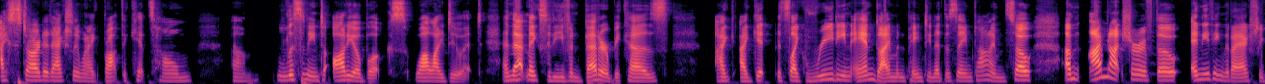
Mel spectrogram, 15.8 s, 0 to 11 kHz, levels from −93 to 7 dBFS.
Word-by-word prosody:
I 160 - +1
started 160 -2 +2
actually 155 +2 -2
when 145 -3 -9
I 130 -1 -9
brought 150 0 -3
the - - -16
kits - - -8
home, 145 0 -14 0.5
um, 140 -1 -16 0.3
listening 170 -1 -1
to - - -4
audiobooks 160 -5 +1
while 140 0 0
I 140 -1 -1
do 130 -1 -9
it, - - -13 0.3
and 155 +4 -6
that - - +7
makes 175 -2 +2
it 155 - -10
even 145 -1 -8
better 150 +3 +2
because 140 0 -1 0.6
I 150 - 0
g - - -26
I 140 -1 +1
get 160 +4 -2
it's 155 0 -2
like 155 -3 +3
reading 175 +4 -2
and 175 +6 +4
diamond 140 +1 +2
painting 140 +2 -7
at 145 - -6
the 145 - -11
same 145 -1 -2
time. 150 -4 -9
So, 175 +2 +4 0.4
um, 205 +1 +4
I'm 265 - +8
not 255 - +5
sure 195 -2 -1
if, 175 -2 -6
though, 165 +2 +1 0.2
anything 205 0 0
that 155 - -11
I 135 - +2
actually 140 0 -2
150 Hz, 185 wpm, -23 LUFS, 140-175 Hz, 0.6 s, I'm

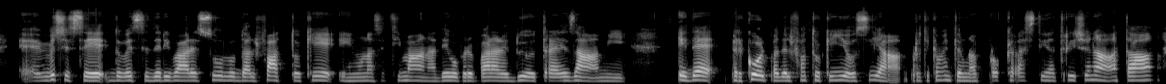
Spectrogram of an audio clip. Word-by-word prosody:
Eh 170 - -7
invece 210 +2 +2
se 175 -2 +5
dovesse 185 0 +1
derivare 180 0 0
solo 185 0 +5
dal 175 -1 -3
fatto 195 -3 0
che 195 -1 -2
in 170 -1 -10
1 175 0 -6
settimana 175 -1 -3
devo 180 +1 -2
preparare 170 0 0
2 190 +3 -3
o 170 0 -3
3 175 -2 -2
esami, 165 -3 0 0.5
ed 200 -2 +1
è 195 -4 +3
per 185 -3 -4
colpa 200 -6 +4
del 175 0 -1
fatto 195 0 -6
che 190 - -7
io 195 -3 -1
sia 200 +4 +2
praticamente 195 +2 -6
una 165 -1 -4
procrastinatrice 185 +3 -4
nata, 190 0 +3
180 Hz, 160 wpm, -24 LUFS, 175-190 Hz, 0.5 s, se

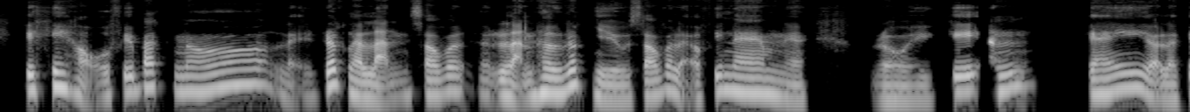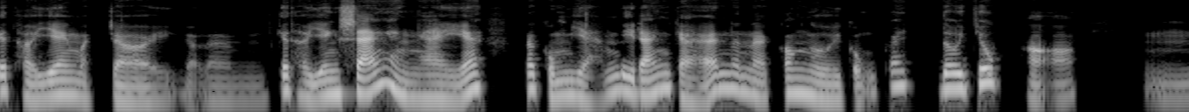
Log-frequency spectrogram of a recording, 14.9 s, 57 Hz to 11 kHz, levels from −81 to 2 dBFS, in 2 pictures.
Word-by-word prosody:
cái 165 - +4
khí 185 +3 +4
hậu 165 -9 -1
ở 120 - -3
phía 150 - +1
Bắc 185 +4 +1
nó 170 +7 +1
lại 120 -4 -9
rất 205 -6 +4
là 120 - +5
lạnh 115 +2 +2
so 130 -1 +2
với 155 +2 0
lạnh 125 -3 +2
hơn 140 0 +5
rất 200 +6 +3
nhiều 100 -4 -1
so 120 +3 +1
với 155 +3 -1
lại - - -4
ở - - -2
phía 160 - 0
Nam 145 -4 +2
nè, 105 -3 -3 0.4
rồi 100 -1 -4
cái 150 - +5
ánh 180 +5 0 0.3
cái, 155 +7 +2
gọi - - +2
là, 105 - 0
cái 155 +9 -2
thời 110 -3 -3
gian 125 +1 +2
mặt 110 - -7
trời, 95 -2 -3
gọi - - -16
làm, 95 0 -17
cái 160 - +2
thời 115 -3 -3
gian 125 +3 +1
sáng 145 +10 +6
hàng 135 - -1
ngày 110 -1 -2
á, 160 - +4 0.3
nó 170 - +1
cũng 120 -3 -3
giảm 120 +6 -4
đi 150 -3 +2
đáng 140 +6 +2
kể 180 - 0
nên 170 -3 -1
là 120 -4 -2
con 145 0 -1
người 110 -5 -2
cũng 105 - -9
có 190 - -4 0.3
đôi 175 0 +4
chút 220 +2 +3 0.2
họ, - - -4 0.5
ừm, 105 0 -16
130 Hz, 240 wpm, -24 LUFS, 110-160 Hz, 0.5 s, sáng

